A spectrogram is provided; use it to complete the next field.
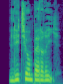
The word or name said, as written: litiumbatteri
